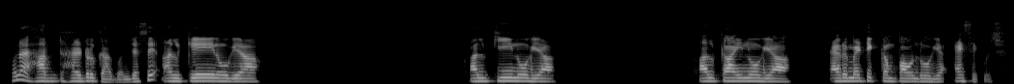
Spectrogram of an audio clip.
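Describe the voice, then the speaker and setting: A man teaches chemistry to exam-bound students in a Hindi-English mix; his voice is a little high, fairly bright, clear, and resonant. He often checks in with the class and catches his own errors as he goes. It's a dry, lo-fi recording.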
